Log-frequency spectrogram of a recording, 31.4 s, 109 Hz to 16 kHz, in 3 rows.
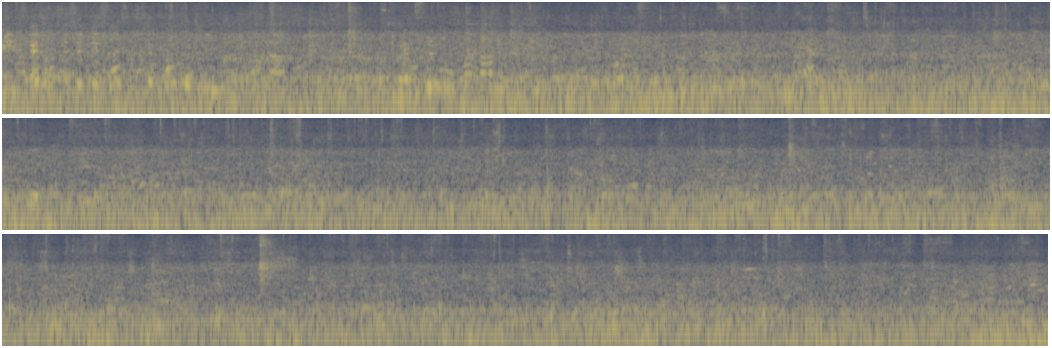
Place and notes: Istanbul Soundscape, Sunday 16:40 Tunel
soundscape on Sunday at 16:40 Tunel, for New Maps of Time workshop
14 February 2010, 23:01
